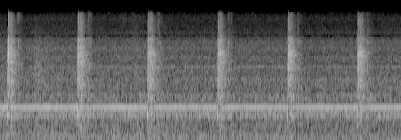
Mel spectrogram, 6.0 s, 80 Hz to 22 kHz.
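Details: Shockwave therapy device (SW5S, used for ED and plantar fasciitis) firing sharp, regular clicking pulses about once a second over a steady tone and hum, applied with gel while the patient's feet rest on a support.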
